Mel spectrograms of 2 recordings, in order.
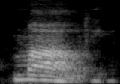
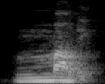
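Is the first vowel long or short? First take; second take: long; short. First: The first vowel is long. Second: The first vowel is short. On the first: The speaker calls it right. "it's got to be a bit longer because it's got a macron on it" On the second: The speaker calls it wrong. "If it didn't have a macron, it would sound quite different"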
